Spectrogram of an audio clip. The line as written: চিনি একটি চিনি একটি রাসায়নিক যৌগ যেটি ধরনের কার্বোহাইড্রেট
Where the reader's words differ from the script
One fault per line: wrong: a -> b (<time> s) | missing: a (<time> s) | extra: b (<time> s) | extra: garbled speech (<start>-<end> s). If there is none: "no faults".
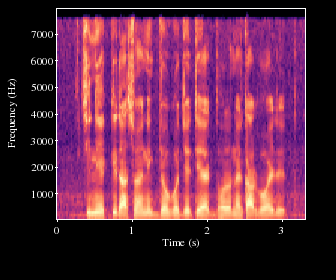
missing: চিনি একটি (0.8 s)
extra: এক (1.9 s)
